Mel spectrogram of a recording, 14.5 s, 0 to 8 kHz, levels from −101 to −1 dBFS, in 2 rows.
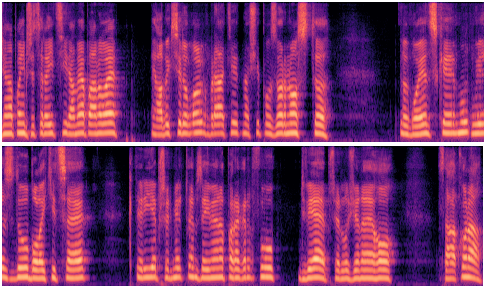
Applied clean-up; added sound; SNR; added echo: neural mask model DeepFilterNet 3.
